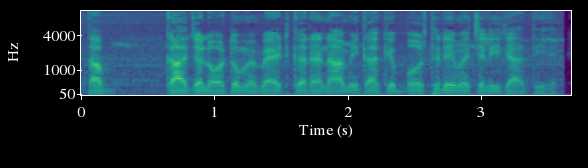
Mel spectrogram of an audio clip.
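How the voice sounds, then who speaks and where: Low-voiced male cartoon story narrator. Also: level tone, normal speed, slight background noise.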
